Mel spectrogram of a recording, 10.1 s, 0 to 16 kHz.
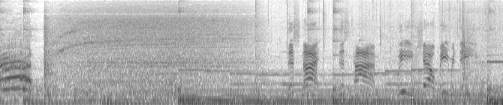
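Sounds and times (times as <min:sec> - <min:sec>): dark trailer music: 0:00.5 - 0:10.0
table saw whirring: 0:00.9 - 0:05.2.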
